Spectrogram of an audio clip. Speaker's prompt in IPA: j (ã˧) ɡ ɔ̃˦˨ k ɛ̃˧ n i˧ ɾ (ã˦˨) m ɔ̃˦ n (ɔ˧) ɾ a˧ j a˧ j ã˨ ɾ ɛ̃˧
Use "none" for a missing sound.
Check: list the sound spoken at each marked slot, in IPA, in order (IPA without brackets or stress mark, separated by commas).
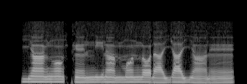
ã˦, ã˧, ɔ˦˨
